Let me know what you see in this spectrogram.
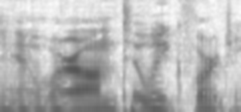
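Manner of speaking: flat, expressionless deadpan delivery.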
